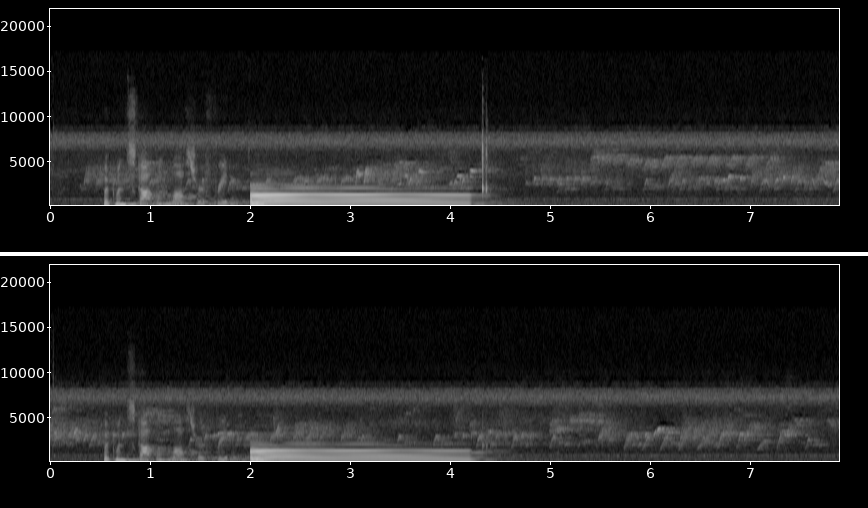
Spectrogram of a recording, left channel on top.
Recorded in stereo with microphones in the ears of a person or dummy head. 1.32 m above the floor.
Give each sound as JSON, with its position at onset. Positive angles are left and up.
{"t": 0.5, "sound": "a woman speaking", "side_deg": 10, "distance_m": 0.5}
{"t": 2.0, "sound": "a piano", "side_deg": 30, "distance_m": 1.0}
{"t": 4.3, "sound": "a finger snap", "side_deg": 70, "distance_m": 0.9}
